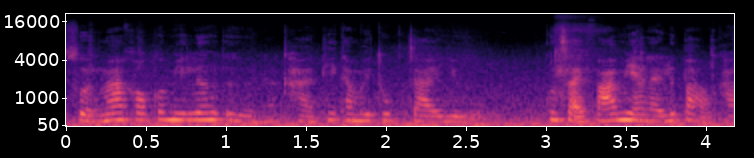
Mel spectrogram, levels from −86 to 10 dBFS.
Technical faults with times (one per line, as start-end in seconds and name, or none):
none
